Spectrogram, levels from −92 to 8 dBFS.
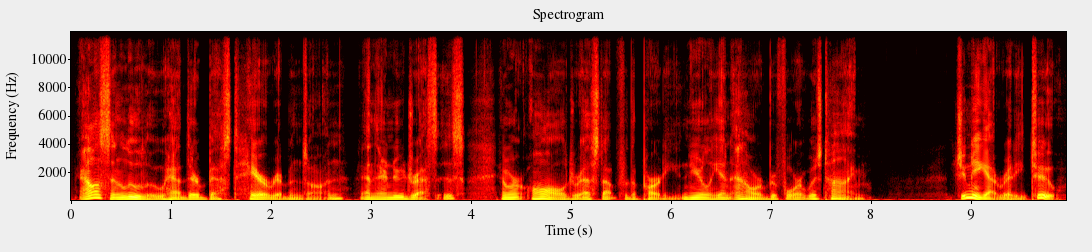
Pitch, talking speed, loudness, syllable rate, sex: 115 Hz, 195 wpm, -20 LUFS, 5.4 syllables/s, male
